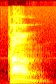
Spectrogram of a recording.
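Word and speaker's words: 강: So it sounds like a ng sound. So it's kang, kang, kang. So we in English like G I N G. No, G I, not G. G A, I guess. So kang. So it's like ng sound. So this is ng.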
